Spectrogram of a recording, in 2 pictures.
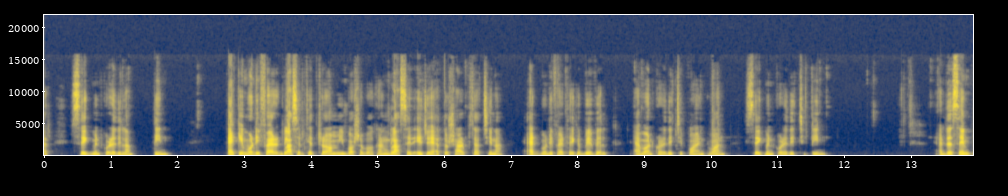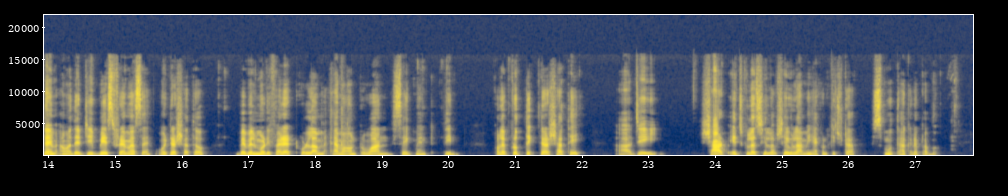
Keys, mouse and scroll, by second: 1.9 scroll down 2, 2.3 middle click, 3.2 click, 3.6-4.3 scroll up 1, 4.3 shift+middle click, 4.7-5.2 scroll up 2, 5.2-6.4 shift+middle drag, 7.9-12.2 drag, 12.2-12.5 scroll down 3, 12.5 middle click, 13.3 click, 13.8-14.3 scroll up 1, 14.3-15.3 scroll up 1, 15.3 click, 16.7-20.5 drag, 20.5 scroll down 2, 20.9 click, 21.3-24.5 middle drag, 27.2 scroll down 1, 27.3 middle click.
